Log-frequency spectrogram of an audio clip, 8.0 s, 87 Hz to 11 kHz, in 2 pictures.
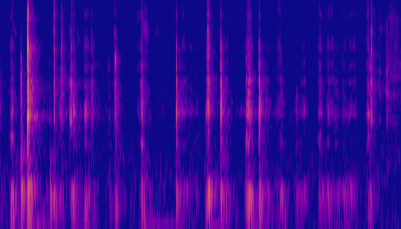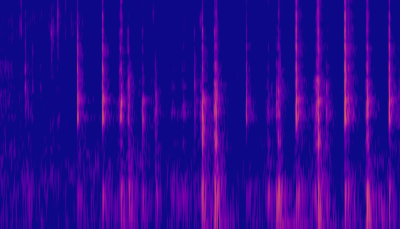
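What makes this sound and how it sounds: A thin metal pick scratches around the face buttons of a black, hollow plastic PS3 controller held in gloved hands during cleaning. The result is a quiet run of short, dry clicks and scrapes with a low hollow plastic body. Brief bright ticks die away almost instantly.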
